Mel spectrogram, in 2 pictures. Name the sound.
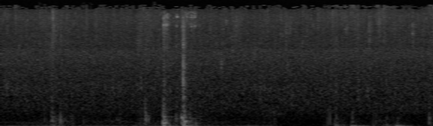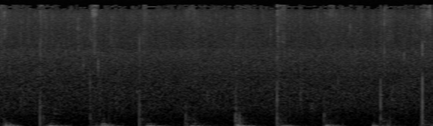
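heavy rain falling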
